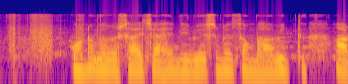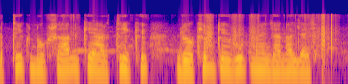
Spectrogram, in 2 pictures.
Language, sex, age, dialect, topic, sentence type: Magahi, male, 18-24, Western, banking, statement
